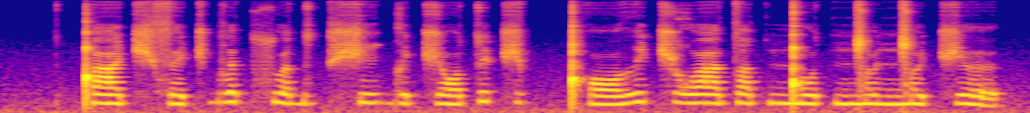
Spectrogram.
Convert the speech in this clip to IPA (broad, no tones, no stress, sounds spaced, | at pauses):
ǃ a t͡ʃ s ɘ t͡ʃ ɡ l ə t sʷ ɑ d ɵ t ʃ i ɡ ə t͡ʃ ɔ t ɵ t͡ʃ ɘ t ǃʰ ɔ ð i t͡ʃ ʁʷ a t ɑ t ŋ͡ǃ o t ŋ͡ǀ ɵ ŋ͡ǀ ɵ t͡ʃ ɘ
